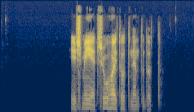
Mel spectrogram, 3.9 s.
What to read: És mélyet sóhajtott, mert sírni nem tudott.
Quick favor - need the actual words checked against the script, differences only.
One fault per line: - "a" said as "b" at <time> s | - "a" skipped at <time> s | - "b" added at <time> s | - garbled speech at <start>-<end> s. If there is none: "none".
- "mert sírni" skipped at 2.6 s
